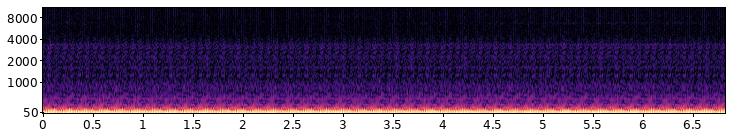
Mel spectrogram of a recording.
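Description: Near silence apart from a steady low electrical hum that does not change.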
